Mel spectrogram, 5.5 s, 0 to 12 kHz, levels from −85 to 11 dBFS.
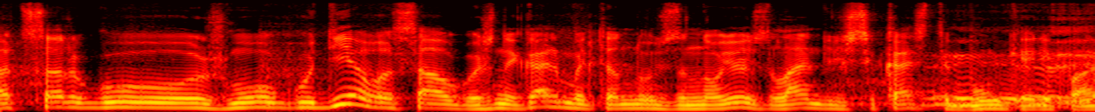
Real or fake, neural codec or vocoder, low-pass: real; none; 10.8 kHz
